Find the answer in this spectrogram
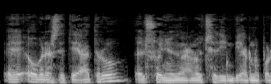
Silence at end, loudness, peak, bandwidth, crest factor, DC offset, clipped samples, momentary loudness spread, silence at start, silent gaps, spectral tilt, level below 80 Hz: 0 s; -18 LUFS; -6 dBFS; 11.5 kHz; 10 dB; under 0.1%; under 0.1%; 3 LU; 0.05 s; none; -5.5 dB/octave; -50 dBFS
